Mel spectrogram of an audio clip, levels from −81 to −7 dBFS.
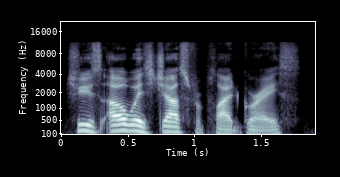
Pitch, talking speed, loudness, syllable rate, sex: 130 Hz, 190 wpm, -18 LUFS, 5.1 syllables/s, female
